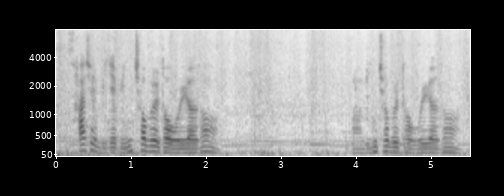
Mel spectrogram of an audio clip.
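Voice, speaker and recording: Amid noticeable background noise, a man speaks very slowly with long, frequent pauses, a fairly low pitch and fairly even intonation. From Chungcheong Province, South Korea. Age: 30s. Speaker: game streamer. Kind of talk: casual gameplay commentary.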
